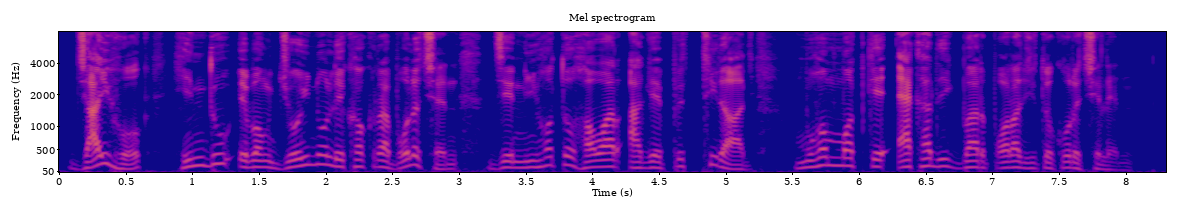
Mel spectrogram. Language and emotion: Bengali, neutral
